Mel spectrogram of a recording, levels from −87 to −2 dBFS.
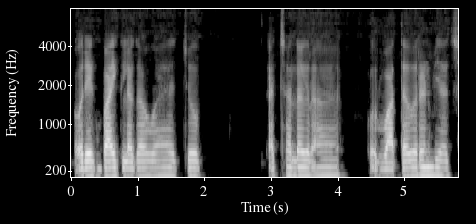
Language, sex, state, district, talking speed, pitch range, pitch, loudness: Hindi, male, Bihar, Gaya, 165 wpm, 125-135 Hz, 130 Hz, -19 LUFS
